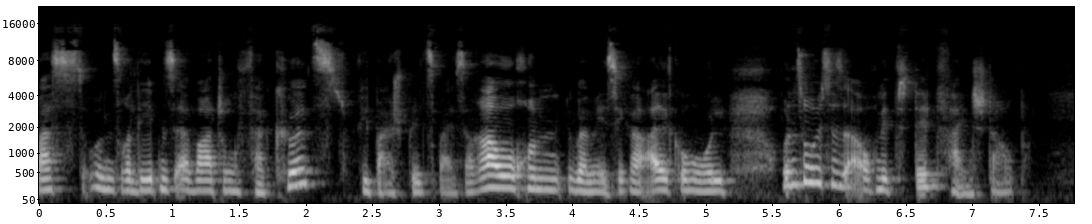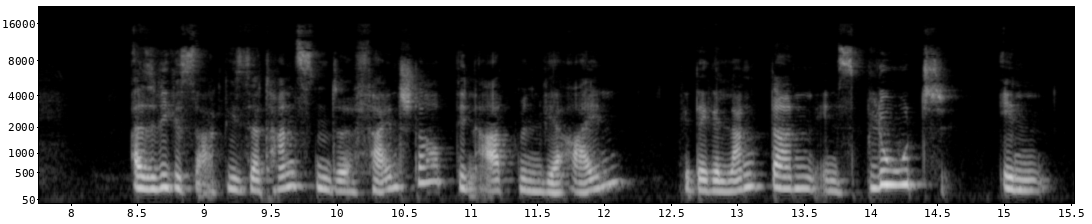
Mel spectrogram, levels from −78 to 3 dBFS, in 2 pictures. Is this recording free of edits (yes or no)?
no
